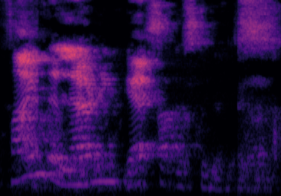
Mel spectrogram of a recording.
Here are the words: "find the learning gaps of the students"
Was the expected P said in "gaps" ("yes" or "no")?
no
